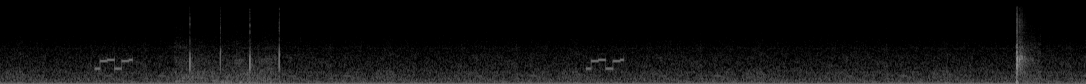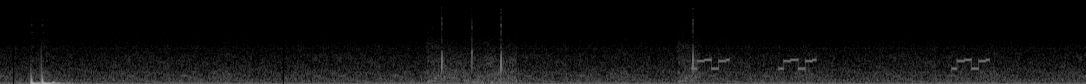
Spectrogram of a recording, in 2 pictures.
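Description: Short electronic beeps sound in pairs.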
